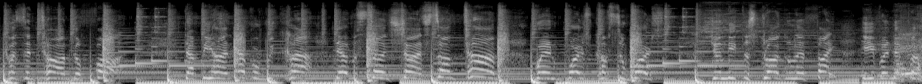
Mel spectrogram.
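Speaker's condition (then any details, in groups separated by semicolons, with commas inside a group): No condition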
